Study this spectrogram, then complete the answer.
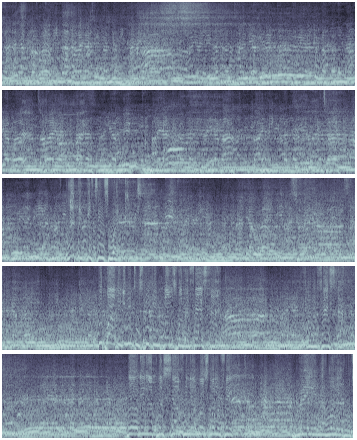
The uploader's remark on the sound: Preached at the Spiritual Emphasis Week (First Quarter) All Night, Calvary Baptist Church, Adabraka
